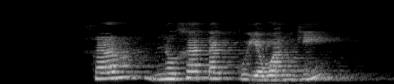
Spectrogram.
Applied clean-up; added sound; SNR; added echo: none; none; none; reverberation time 0.9 s.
